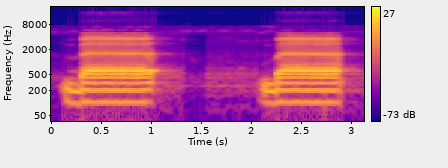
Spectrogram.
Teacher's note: دونوں ہونٹوں کو بند کرے پھر ہلکا سا کھولتے ہوئے با ادا ہوتے ہیں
